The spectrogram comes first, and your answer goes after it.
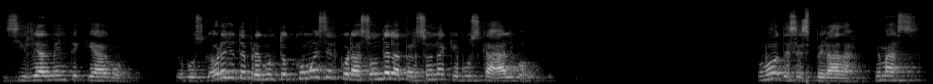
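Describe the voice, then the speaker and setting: A man's voice: high-pitched, expressive, moderate pace, pauses often, a little mellow. A man preaching a sermon, questioning the congregation and answering himself in a conversational teaching tone. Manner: asks the congregation questions and answers them, often adding a checking "¿verdad?"; illustrates with everyday examples in a conversational teaching tone.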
